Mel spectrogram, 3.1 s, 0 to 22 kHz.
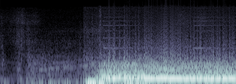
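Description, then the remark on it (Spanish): After a second of near quiet, the engine of a 2021 Lexus LC 500 convertible cold-starts with an abrupt burst and settles into a loud, steady, droning high idle with a deep rumble. “Recordemos que estamos en el nuevo Lexus LC 500 convertible del 2021 y esto es un literalmente un cold startup.”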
